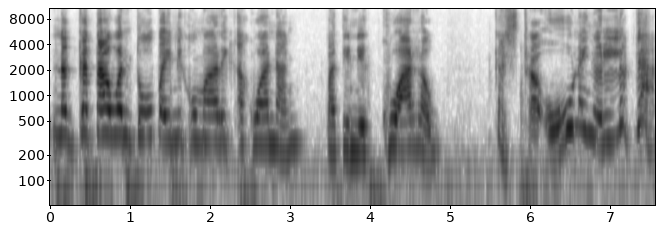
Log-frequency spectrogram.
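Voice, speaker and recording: A woman's voice: sits high, animated, slow, sharp tone, full character voice. A woman with an Ilocano accent playing a pushy, nagging village wife in a comedy radio drama. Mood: coaxing.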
